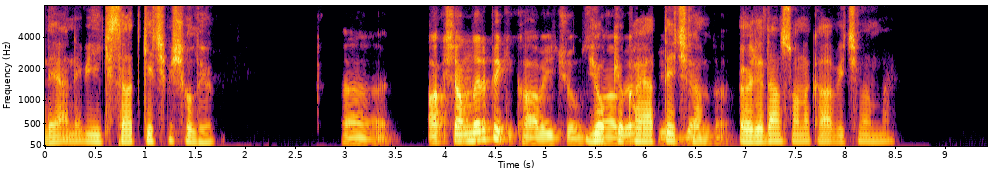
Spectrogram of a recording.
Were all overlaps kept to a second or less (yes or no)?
yes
